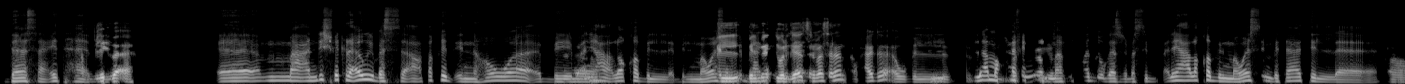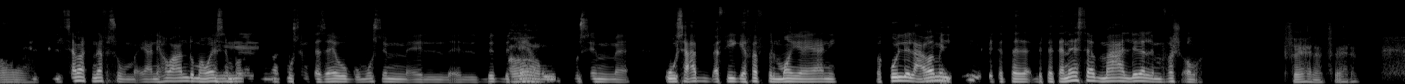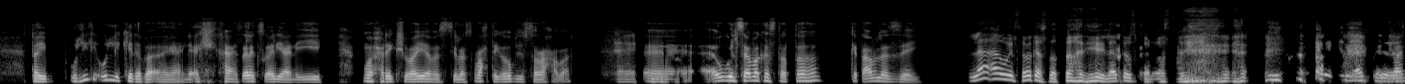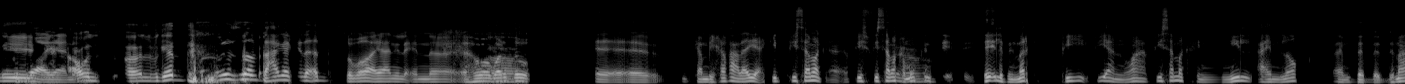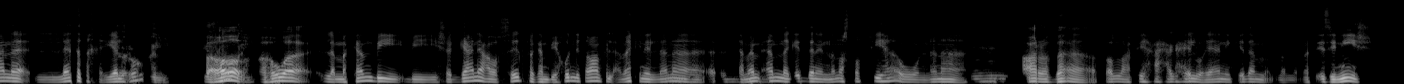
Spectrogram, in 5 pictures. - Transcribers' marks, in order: unintelligible speech; tapping; chuckle; giggle; laughing while speaking: "دي لا تُذكَر أصلًا"; chuckle; laugh
- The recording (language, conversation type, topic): Arabic, podcast, احكيلي عن هوايتك المفضلة وإزاي دخلت فيها؟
